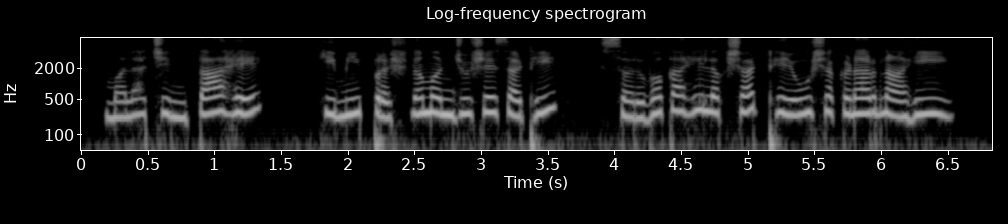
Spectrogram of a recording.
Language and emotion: Marathi, fearful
